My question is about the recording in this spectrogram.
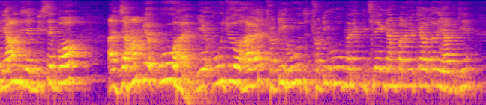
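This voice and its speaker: Echoey, high-pitched woman teaching pronunciation. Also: darkish tone. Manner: slow, repetitive, spelling words out letter by letter; asks the viewer questions to check understanding. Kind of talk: spoken English lesson explained in Hindi. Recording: very echoey room.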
